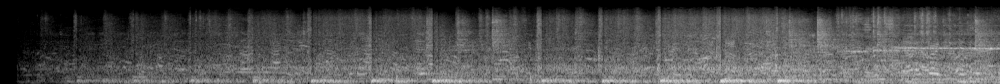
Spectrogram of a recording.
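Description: Parade band drums beating a steady march, a bass-drum thud about every 0.6 s with sharp snare clicks, over crowd chatter; the sound fades in over the first couple of seconds.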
